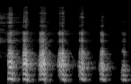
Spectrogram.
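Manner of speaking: soft helpless laughter; laughing fit. Real, not acted. Reader collapses into laughter after the scare. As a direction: laugh it off, can't stop.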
